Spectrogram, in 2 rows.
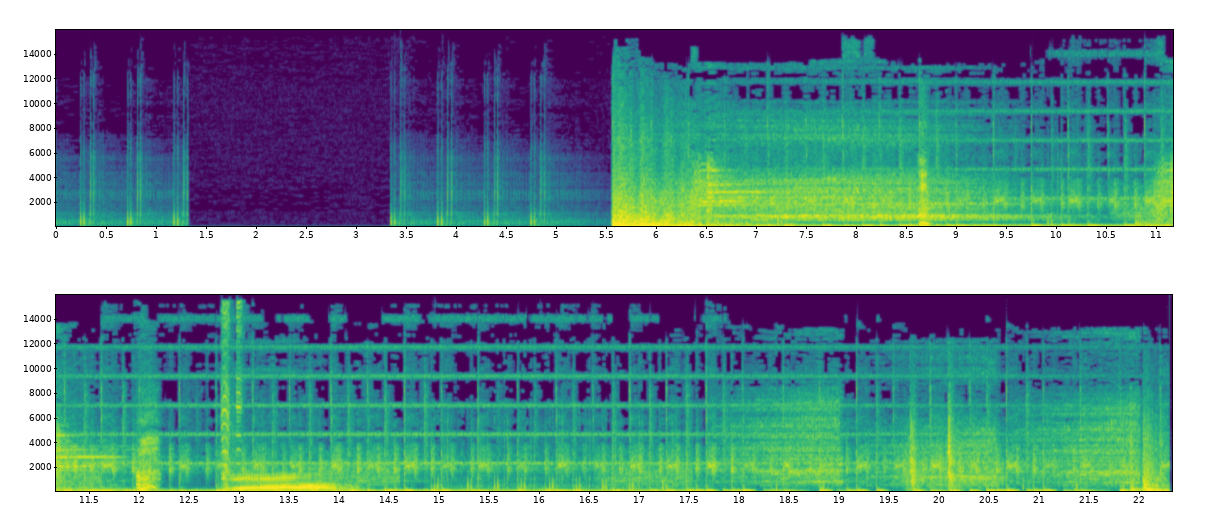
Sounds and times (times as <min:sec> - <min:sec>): Music: 0:03.5 - 0:22.3.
